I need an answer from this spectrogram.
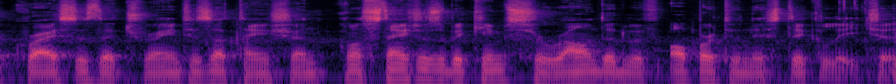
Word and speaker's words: Constantius: I wanted to really know this man's name and pronounce it correctly. Constantius.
